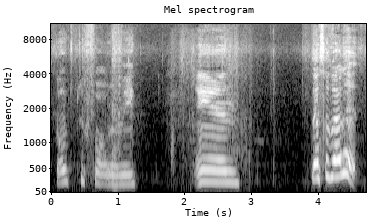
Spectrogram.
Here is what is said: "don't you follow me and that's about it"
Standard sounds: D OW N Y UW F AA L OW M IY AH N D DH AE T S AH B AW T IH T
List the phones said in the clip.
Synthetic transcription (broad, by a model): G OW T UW F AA W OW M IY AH N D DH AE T S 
